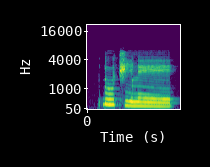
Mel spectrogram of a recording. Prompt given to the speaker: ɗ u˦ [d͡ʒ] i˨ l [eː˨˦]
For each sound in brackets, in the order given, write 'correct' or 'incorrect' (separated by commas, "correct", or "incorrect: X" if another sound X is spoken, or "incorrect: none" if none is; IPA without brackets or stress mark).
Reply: incorrect: t͡ʃ, incorrect: eː˨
